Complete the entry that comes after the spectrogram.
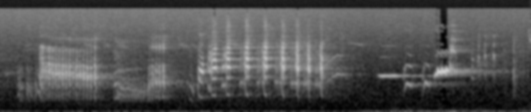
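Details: Lyrebird song for masteran tutoring: a buzzy drawn-out note, a string of regularly spaced clicking pulses, then a steady whistle rising into a sharp trill, over faint background hiss.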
